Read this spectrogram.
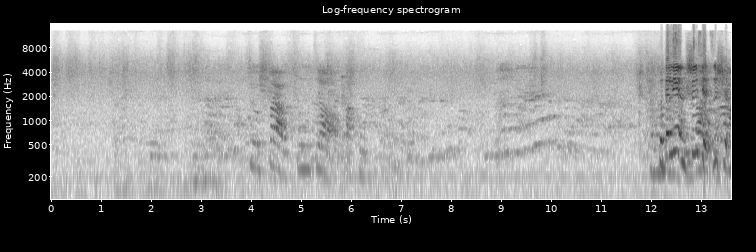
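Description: A young woman talks close by in a lively voice.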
